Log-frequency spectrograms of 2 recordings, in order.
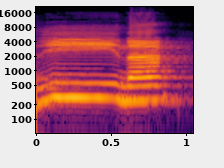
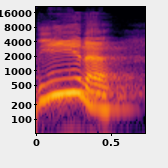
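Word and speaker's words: الذين: Sworo call ladzina Zira dia menggantinya dengan di maka berbunyi seperti ini senior opale Dina Lady Nadia mengganti huruf dza dengan huruf dan ini salah fatal makanya yang benar adalah gunakan huruf lah senyulong Polres zina zina zina bukan dinas tapi yang benar zina Hai senior otol ladzina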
